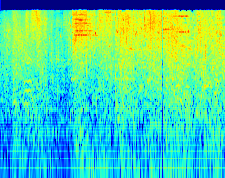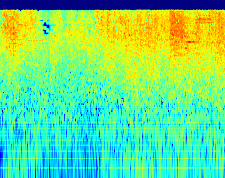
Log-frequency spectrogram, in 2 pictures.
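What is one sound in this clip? Magic blasts crackle and boom in a busy fantasy battle.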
